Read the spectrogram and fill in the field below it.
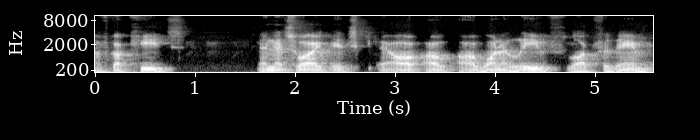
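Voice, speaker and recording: A man with an Australian accent, a very deep, low pitch, vocal fry, fairly even intonation and a very slow pace, amid audible room echo. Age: 50s. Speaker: cancer patient sharing his story. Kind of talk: emotional personal testimony.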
